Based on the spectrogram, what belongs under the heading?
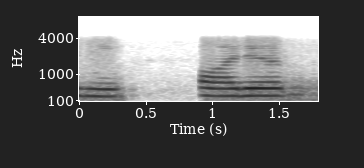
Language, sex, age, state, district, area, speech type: Urdu, female, 18-30, Delhi, North East Delhi, urban, conversation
